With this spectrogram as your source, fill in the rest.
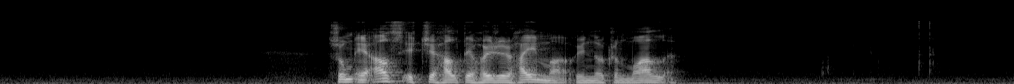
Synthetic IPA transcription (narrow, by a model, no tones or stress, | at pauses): sʊmɛːʔalsɪt͡ʃəhalt̪əɦœʏɾɪɾhajma̰ʔʊjnɔːkɾʊnmʊɑːlə̰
